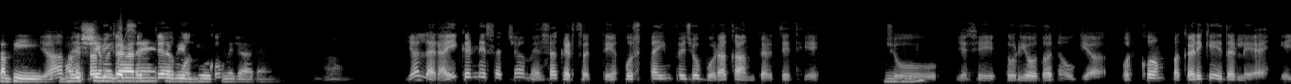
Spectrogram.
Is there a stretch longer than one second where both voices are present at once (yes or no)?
yes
